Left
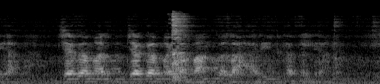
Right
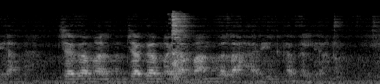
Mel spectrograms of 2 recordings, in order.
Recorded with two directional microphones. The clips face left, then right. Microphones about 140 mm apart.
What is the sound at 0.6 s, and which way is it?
A man's voice, 25° left (ahead or behind).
